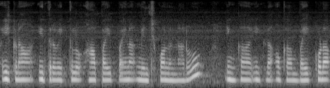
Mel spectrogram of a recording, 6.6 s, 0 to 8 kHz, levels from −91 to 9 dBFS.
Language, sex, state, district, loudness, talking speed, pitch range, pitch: Telugu, female, Andhra Pradesh, Annamaya, -19 LUFS, 120 wpm, 185-195 Hz, 190 Hz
